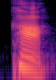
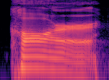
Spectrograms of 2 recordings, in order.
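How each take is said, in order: First: The r at the end is silent. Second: The r at the end is clearly pronounced. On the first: This is how British people say it. "for British people, this R sound is not sounded like American way" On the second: This is how it is said in the States. "people are going to pronounce the R like R"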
